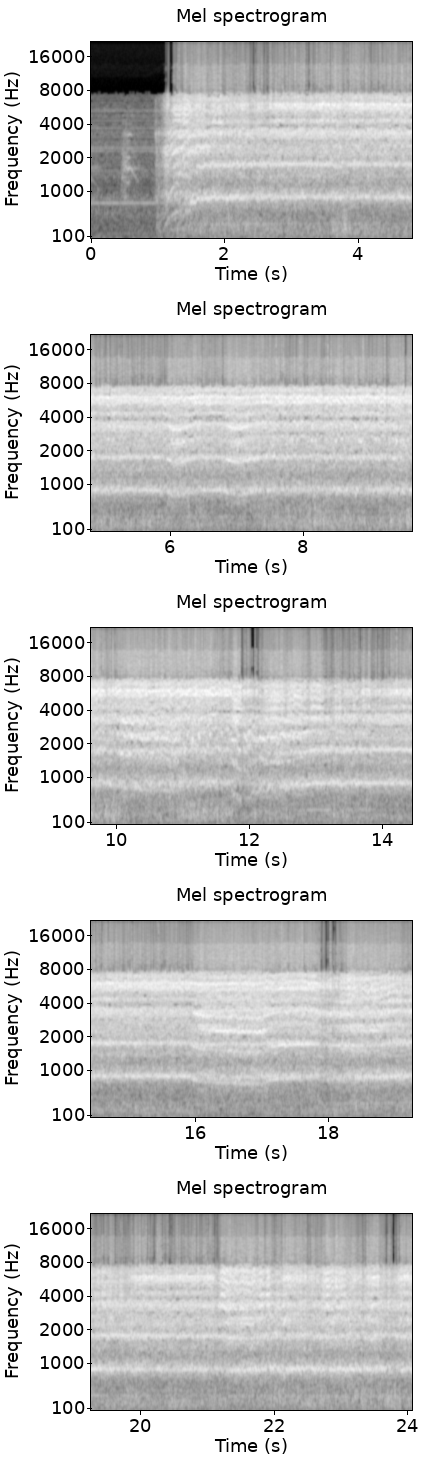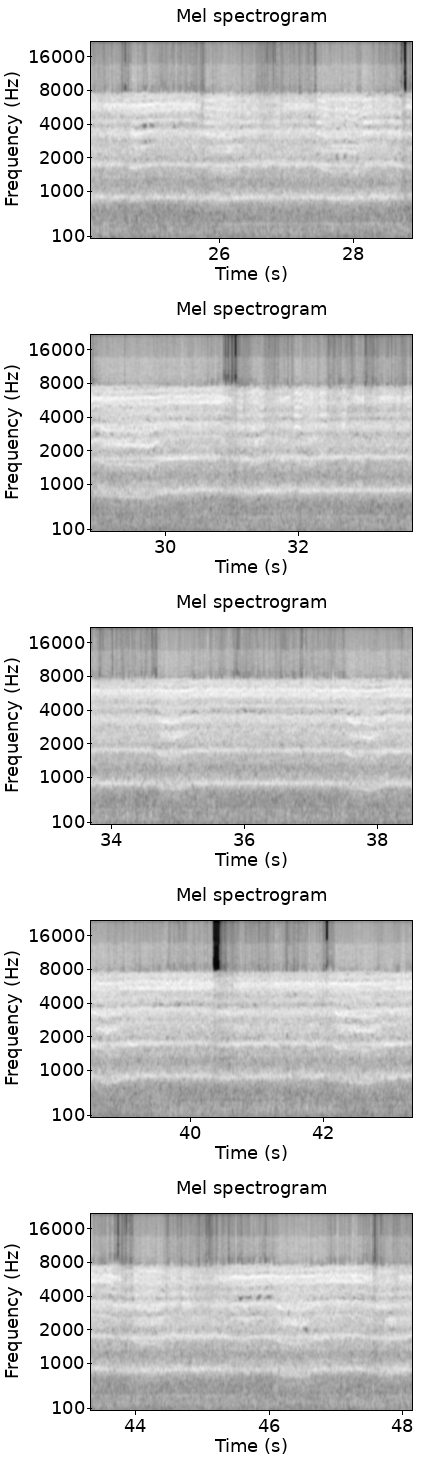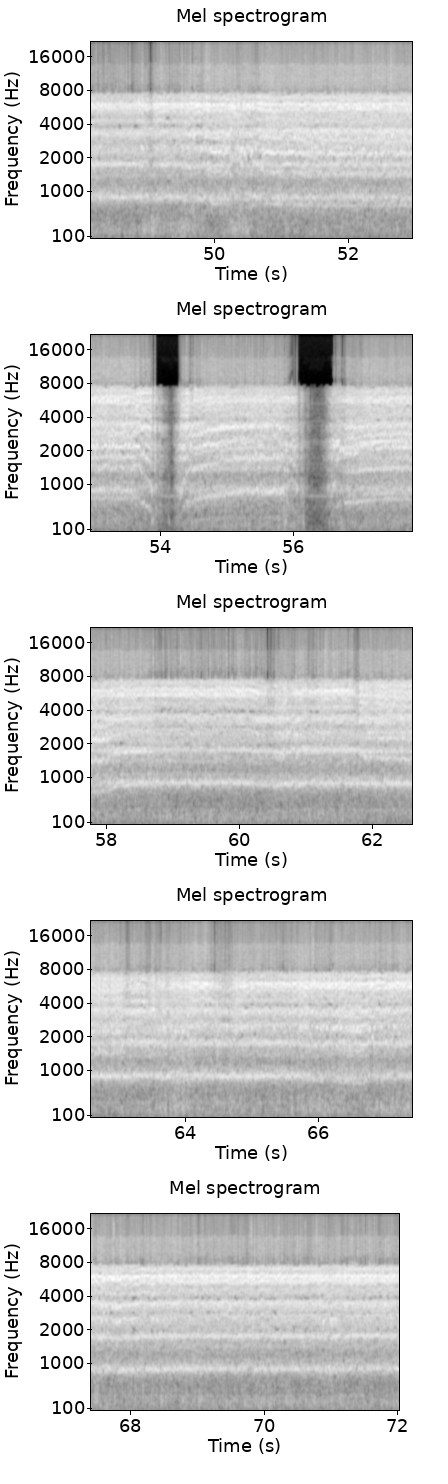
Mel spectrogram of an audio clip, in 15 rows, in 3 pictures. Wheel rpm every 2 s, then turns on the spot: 90, 230, 230, 230, 230, 220, 210, 230, 220, 220, 230, 230, 230, 220, 220, 220, 230, 230, 230, 230, 230, 220, 230, 220, 230, 210, 180, 150, 130, 230, 220, 220, 230, 220, 230, 230.
none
